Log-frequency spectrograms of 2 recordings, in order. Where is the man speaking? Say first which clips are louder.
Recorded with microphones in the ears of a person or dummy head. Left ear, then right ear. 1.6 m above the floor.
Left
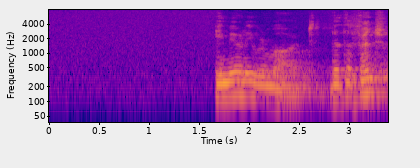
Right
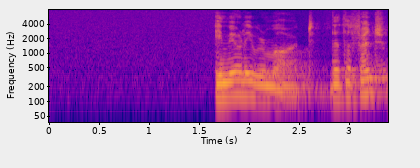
Right 4 dB; 65° right (ahead or behind), 1.5 m; by 3.4 s 25° right (ahead or behind), 2 m.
